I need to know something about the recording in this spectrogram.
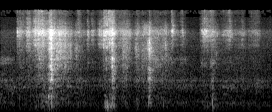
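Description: Faint rustling and scraping of potting soil mixed with vermiculite as fingers and a small hand tool work it around seedlings in a plastic pot, in a few short separate scrapes.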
